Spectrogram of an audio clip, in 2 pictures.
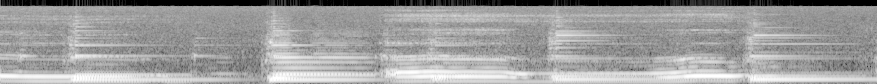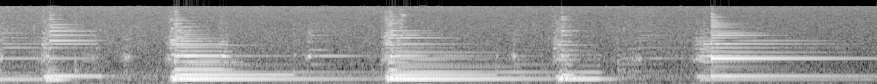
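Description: Ukulele playing slow, separate strummed chords about a second apart, each left to ring and fade. A short wordless vocal line glides over the chords from about two to four seconds in.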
